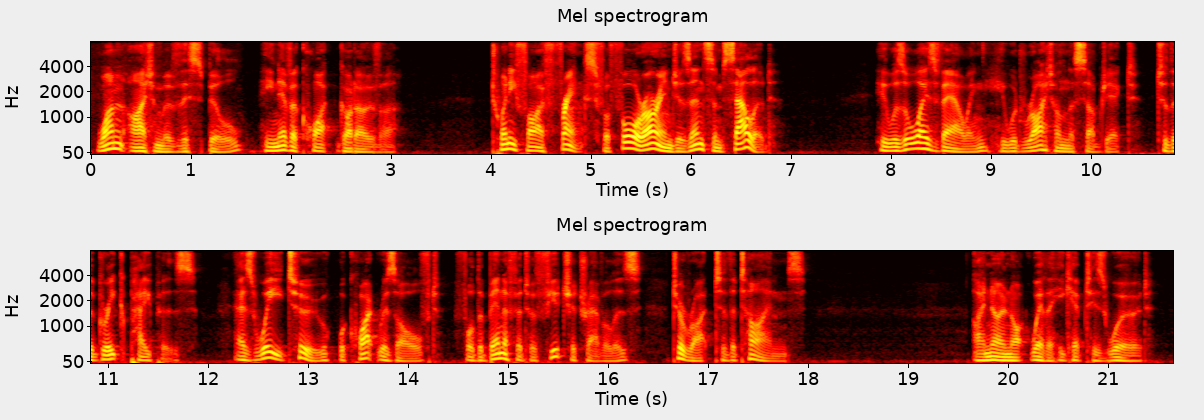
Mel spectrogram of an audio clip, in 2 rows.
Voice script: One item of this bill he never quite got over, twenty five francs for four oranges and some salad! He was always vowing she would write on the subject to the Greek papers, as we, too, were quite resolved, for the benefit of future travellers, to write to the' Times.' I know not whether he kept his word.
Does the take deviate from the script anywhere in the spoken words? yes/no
yes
